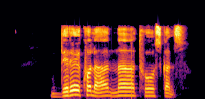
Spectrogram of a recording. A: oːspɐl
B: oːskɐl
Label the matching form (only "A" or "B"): B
